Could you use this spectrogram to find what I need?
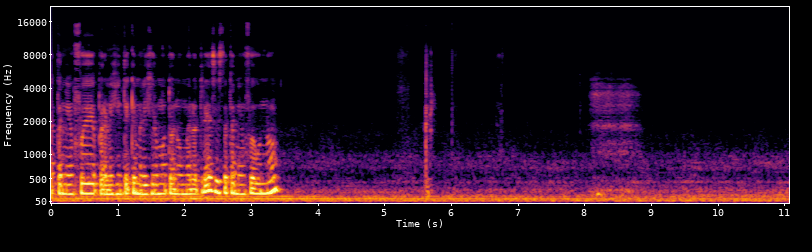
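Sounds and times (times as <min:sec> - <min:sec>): low steady hum: 0:00.0 - 0:11.0
card laid down on table: 0:05.2 - 0:06.8.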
